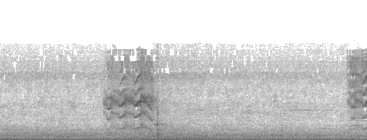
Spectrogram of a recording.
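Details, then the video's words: Boat-billed flycatcher giving one loud nasal, buzzy, high-pitched burst under a second long, then the start of another near the end, with steady low background noise between. "CANTO DE NEINEI"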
